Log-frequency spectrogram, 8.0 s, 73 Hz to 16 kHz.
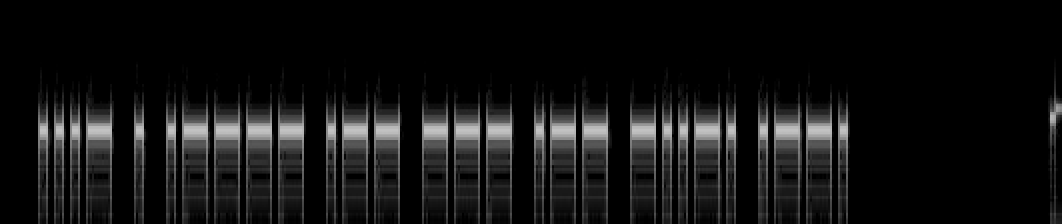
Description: Morse code, heard as a keyed tone, about 20 wpm, 700 Hz. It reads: VE1WOW/P
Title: Difficult Call Signs 20wpm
